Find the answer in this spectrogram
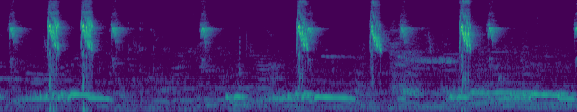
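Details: Young streaked weaver being fed, giving piercing high chirps in short groups. Gaps fall between them, and a low, rolling, quavering phrase sounds in the background.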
